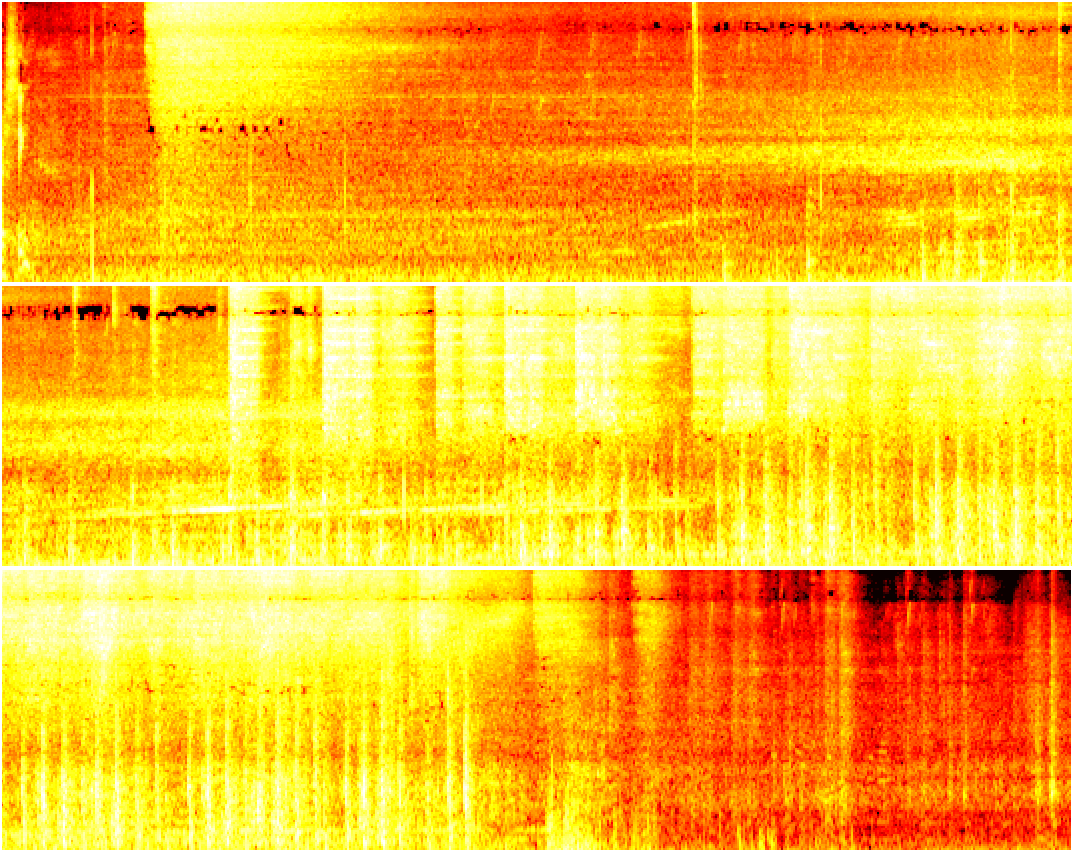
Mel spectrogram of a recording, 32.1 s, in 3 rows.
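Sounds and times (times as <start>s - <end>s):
train wheels clattering: 9.2s - 32.0s.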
